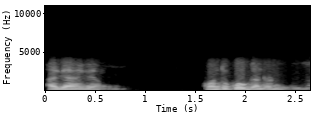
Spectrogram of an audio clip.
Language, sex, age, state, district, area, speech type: Odia, male, 18-30, Odisha, Jajpur, rural, conversation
